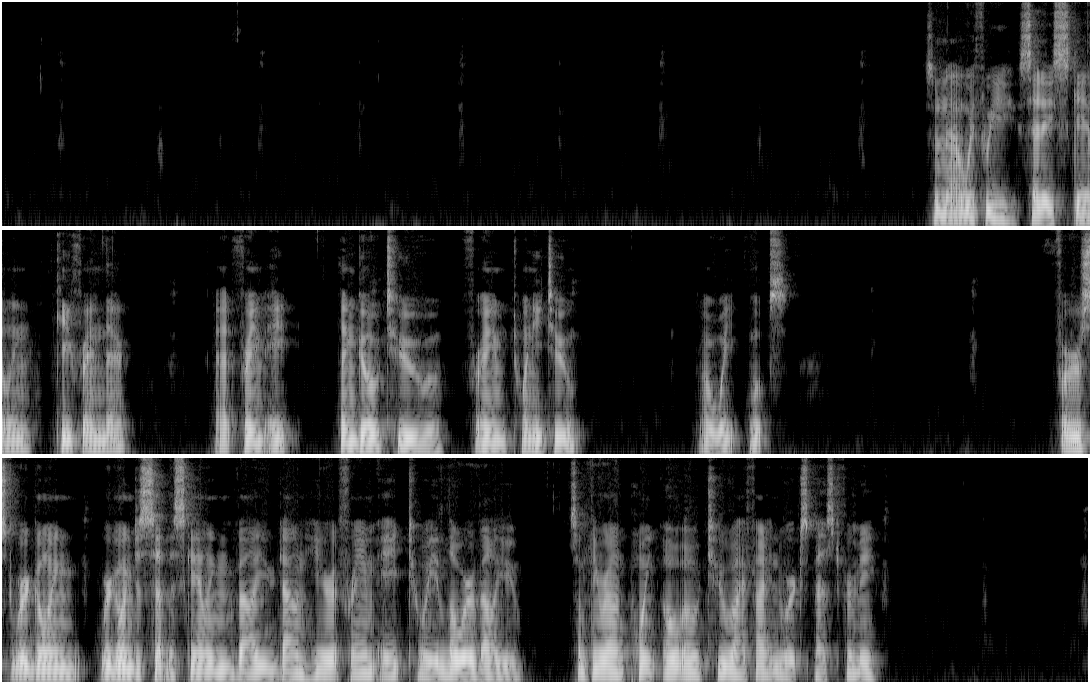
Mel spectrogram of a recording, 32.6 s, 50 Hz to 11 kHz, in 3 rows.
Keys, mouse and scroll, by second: 9.6 i, 13.9 Right, 14.5 Right, 14.8-15.3 Right, 15.4 Right, 15.7 Right, 22.6-27.6 drag, 29.8 0, 31.4 ctrl+c, 31.9 ctrl+v, 32.4 ctrl+v.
